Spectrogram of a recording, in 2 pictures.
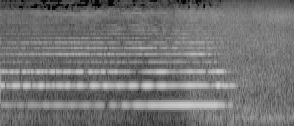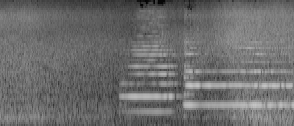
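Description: Solo bassoon holding a long high note that swells and stops about four and a half seconds in. In the gap, the wash of surf on the shore. Then a short lower note, and the high note returns about two seconds before the end.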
